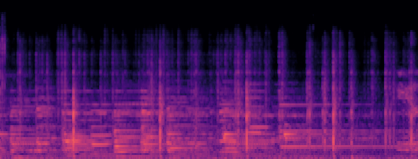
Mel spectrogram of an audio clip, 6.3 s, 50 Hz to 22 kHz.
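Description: Instrumental introduction of a 1960s Swedish gospel record: a melody of short, sharply plucked notes over chords, ahead of the singing.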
